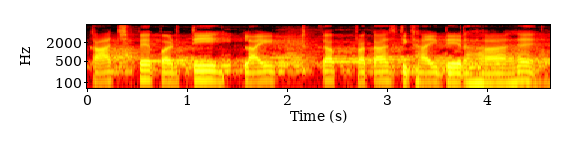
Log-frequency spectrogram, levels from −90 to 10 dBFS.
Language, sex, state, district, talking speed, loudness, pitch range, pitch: Hindi, male, Gujarat, Valsad, 130 wpm, -15 LUFS, 110-120 Hz, 115 Hz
